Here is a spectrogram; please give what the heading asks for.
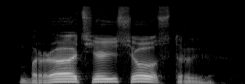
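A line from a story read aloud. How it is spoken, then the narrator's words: Sepulchral priest voice. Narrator (Russian): произнес отец Трифон за могильным голосом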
